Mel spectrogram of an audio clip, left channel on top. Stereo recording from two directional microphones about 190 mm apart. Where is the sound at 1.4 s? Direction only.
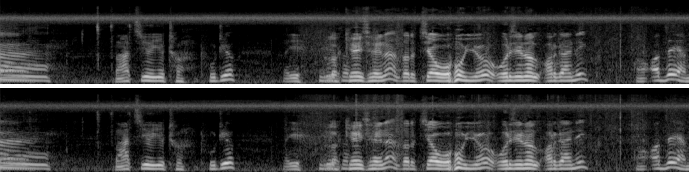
25° left (ahead or behind).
